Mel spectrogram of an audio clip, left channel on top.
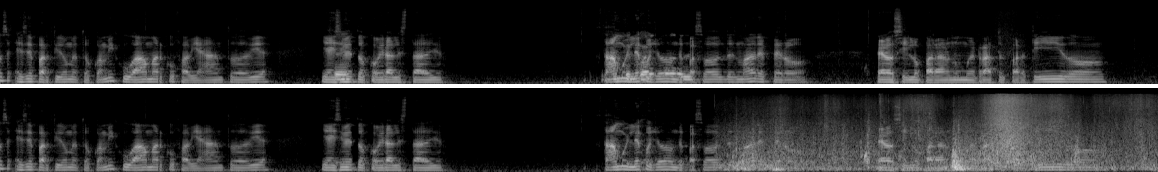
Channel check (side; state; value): both; normal; correlation 0.52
